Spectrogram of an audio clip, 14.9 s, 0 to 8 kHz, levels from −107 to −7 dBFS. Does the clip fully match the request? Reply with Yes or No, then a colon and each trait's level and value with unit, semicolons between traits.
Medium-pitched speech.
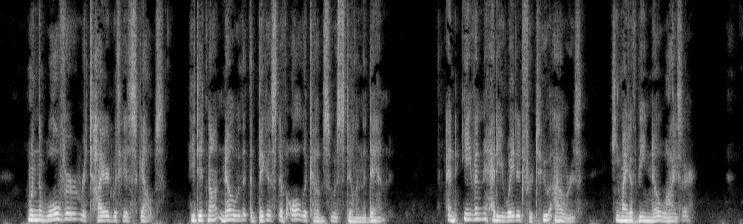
Yes: medium, 145 Hz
